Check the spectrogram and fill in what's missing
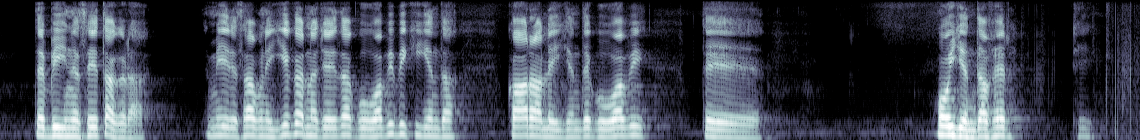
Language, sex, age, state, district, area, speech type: Dogri, male, 45-60, Jammu and Kashmir, Jammu, rural, spontaneous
